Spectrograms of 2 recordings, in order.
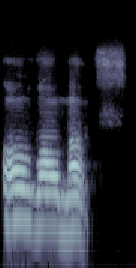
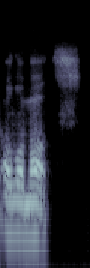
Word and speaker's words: Olomouc: that live in olomoucs that it actually is pronounced o lo motes like ologboats but olomouts is the way that you pronounce it in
